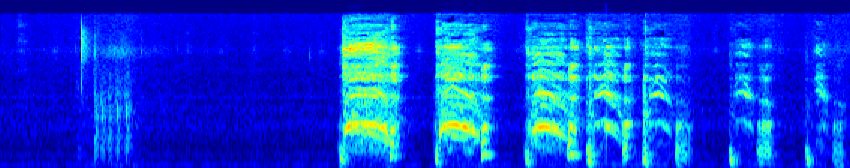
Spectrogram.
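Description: A run of about seven harsh, dry coughs in quick succession, some with a strained, voiced edge, after a brief sound: a dry coughing fit.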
